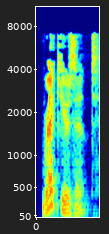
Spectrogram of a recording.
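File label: "recusant", British English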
